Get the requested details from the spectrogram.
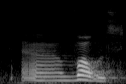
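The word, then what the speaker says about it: vowels: वाउल्स कहते हैं और आप लोग उसको गलत प्रोनाउंस करते हैं आप वावल कहते हैं ठीक है एक्चुअली जो इसकी प्रोनंसिएशन है करेक्ट प्रोनंसिएशन है अ जो इसका साउंड है है वो है वाउल्स ठीक है तो यह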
